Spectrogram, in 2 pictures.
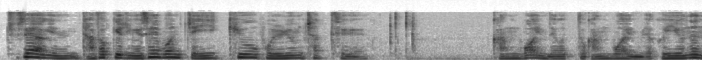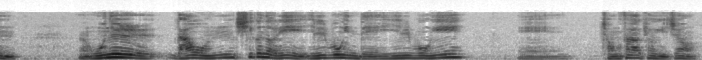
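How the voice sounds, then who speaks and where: A man's voice: medium pitch, unhurried, darkish tone, husky. A man narrating a stock chart analysis, going methodically through each indicator one by one, on a dull lo-fi recording.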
